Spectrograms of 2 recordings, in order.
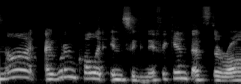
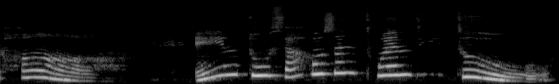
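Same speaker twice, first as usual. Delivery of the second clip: mock Eastern European accent; slower than usual. Parodying trolls with a slow mock Eastern European accent. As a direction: ham up a thick Eastern European accent, drawn out. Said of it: "I'm mocking an Eastern European accent".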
